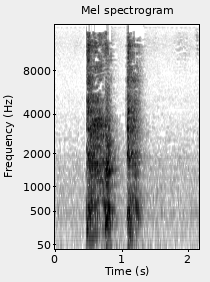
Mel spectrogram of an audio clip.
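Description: A man coughing twice in quick succession: a longer cough about half a second in, then a shorter one just after.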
